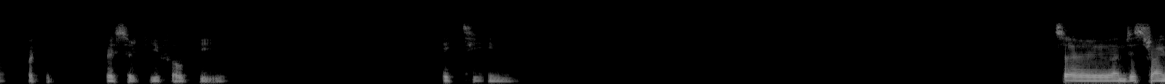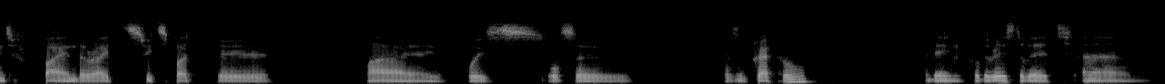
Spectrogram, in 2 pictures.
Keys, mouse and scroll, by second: 0.6 click, 1.8 click, 3.2 click, 5.3 click, 7.6 click, 10.0 click, 14.6 middle click, 15.1 scroll down 1, 15.2 scroll up 1, 15.5 scroll down 1, 15.8 scroll up 1, 16.2-16.7 scroll down 2, 16.9 middle click, 17.9-18.5 scroll down 4, 21.2 scroll down 2, 21.8 scroll down 2.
